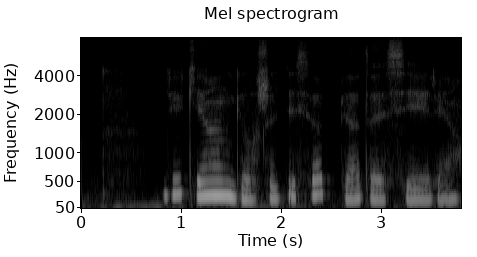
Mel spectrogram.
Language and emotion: Russian, sad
